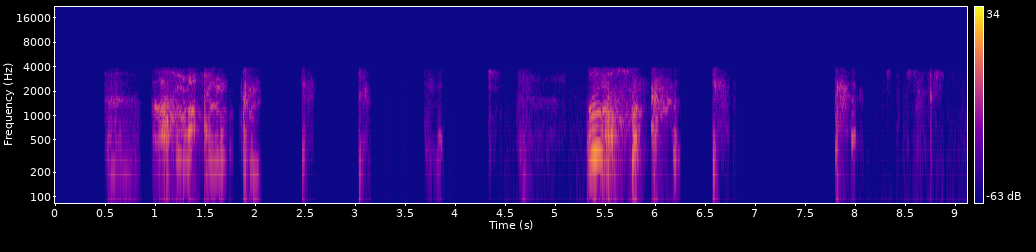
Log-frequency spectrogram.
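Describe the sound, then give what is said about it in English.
Harsh coughing and throat clearing come in two heavy bursts, separated by smaller scattered hacks and gasps, as a man struggles to clear his airway after almost choking on a grain of rice while eating Chinese food. “I almost choked on a little grain of rice.”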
